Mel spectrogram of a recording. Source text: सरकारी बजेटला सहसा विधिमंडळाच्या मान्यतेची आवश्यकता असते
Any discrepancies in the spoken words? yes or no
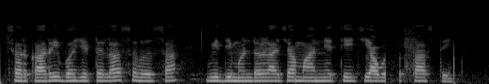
no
